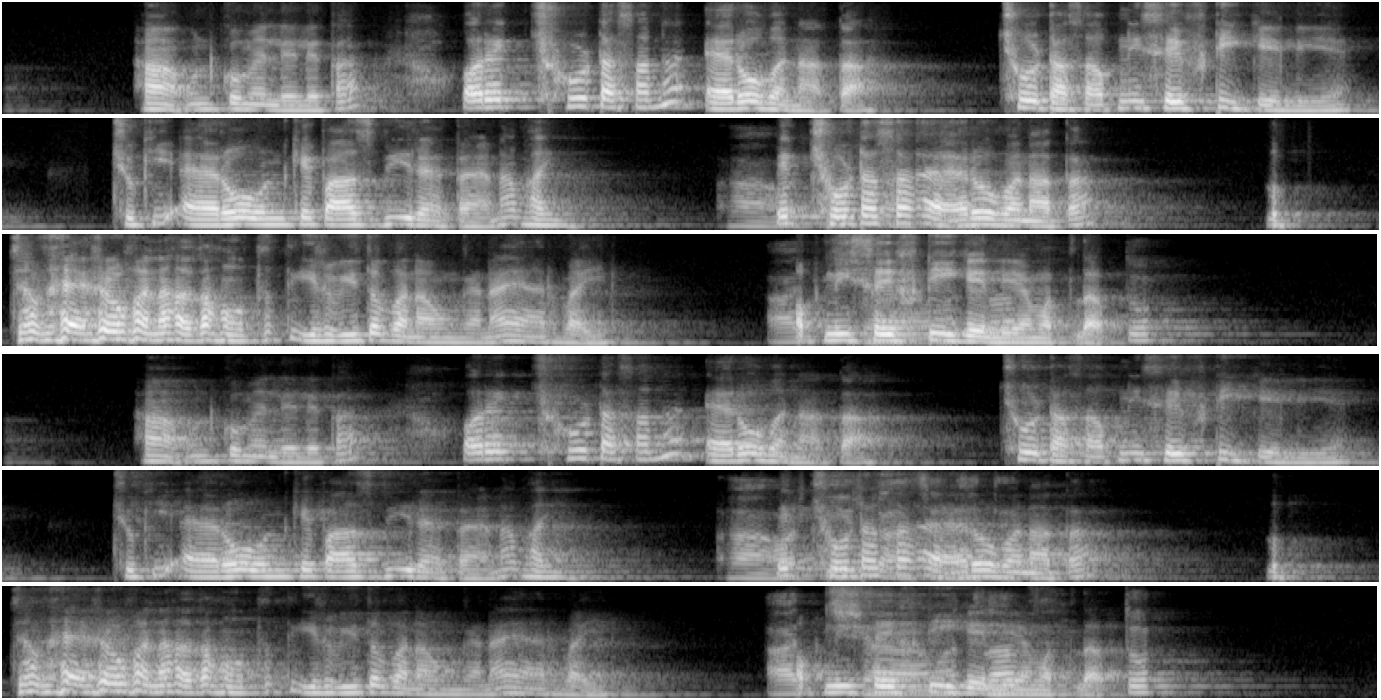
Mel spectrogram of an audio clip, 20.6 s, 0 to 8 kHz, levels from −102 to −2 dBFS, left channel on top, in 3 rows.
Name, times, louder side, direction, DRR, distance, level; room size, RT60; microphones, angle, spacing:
voice 1, 0.7-4.4 5.0-6.7 7.4-9.8 10.8-12.4 13.2-13.3 13.8-16.8 17.7-19.3, left 5 dB, 65° left, 0.5 m, -20 dB
voice 2, 10.5-11.9 17.6-18.9 19.4-19.5, right 4 dB, 65° right, 1.1 m, -31 dB
17.5 x 16.0 x 3.4 m
head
